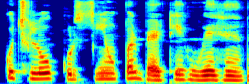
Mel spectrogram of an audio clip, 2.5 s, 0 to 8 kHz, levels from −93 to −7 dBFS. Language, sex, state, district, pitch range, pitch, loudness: Hindi, female, Bihar, West Champaran, 160-200 Hz, 185 Hz, -15 LUFS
